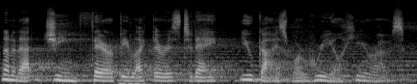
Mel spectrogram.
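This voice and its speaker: A woman's voice: on the low side, fairly even intonation, normal speed, vocal fry, darkish tone. An actress playing a tough young female soldier in a video game, speaking in an earnest, candid, spirited way. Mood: guarded, candid. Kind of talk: dramatic video game voice acting. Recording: reverberant hall with music behind.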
